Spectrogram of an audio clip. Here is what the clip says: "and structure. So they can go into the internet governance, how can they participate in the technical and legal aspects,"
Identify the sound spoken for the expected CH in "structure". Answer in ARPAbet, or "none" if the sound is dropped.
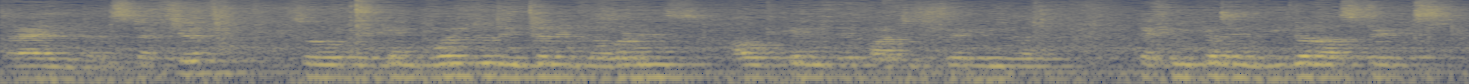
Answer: CH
